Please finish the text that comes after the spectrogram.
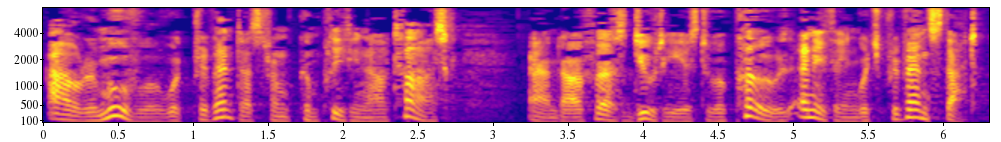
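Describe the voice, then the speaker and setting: Robot servant, formal, precise, dutiful, lively pitch range, radio drama. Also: male voice, moderate pace, slightly rough. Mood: defiant.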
